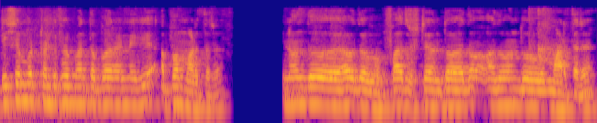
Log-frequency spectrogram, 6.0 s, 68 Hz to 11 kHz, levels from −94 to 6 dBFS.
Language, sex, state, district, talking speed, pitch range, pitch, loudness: Kannada, male, Karnataka, Bellary, 140 wpm, 135-150 Hz, 145 Hz, -19 LUFS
